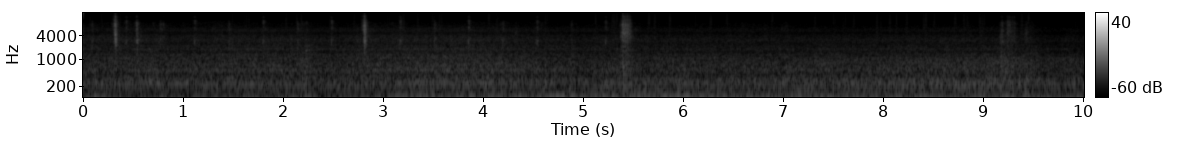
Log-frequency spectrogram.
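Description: Car driving, heard from inside the cabin through a dashboard camera: a steady low rumble of engine and road noise, with a few faint clicks.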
